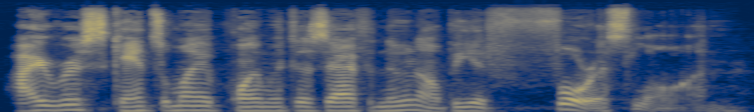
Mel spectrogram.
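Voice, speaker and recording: A man's voice: medium pitch, big pitch swings, moderate pace, creaky, dry recording. Hard-boiled male detective for a film table read man acting, wry and clipped, dry recording. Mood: brisk.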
